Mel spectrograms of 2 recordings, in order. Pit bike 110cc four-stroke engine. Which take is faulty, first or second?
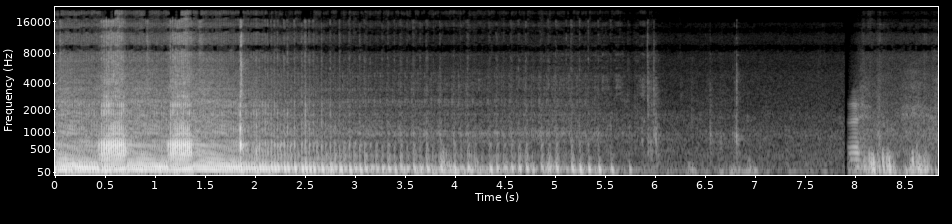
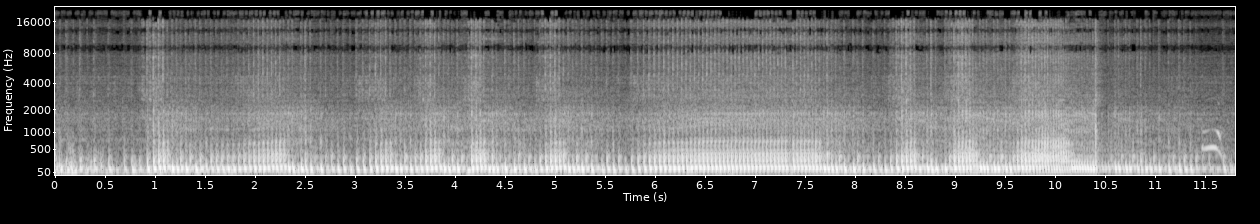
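second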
